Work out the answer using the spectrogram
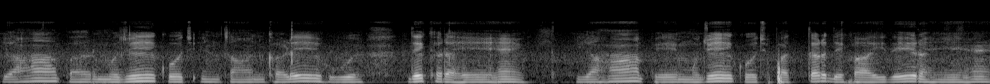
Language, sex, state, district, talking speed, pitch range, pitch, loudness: Hindi, male, Madhya Pradesh, Katni, 115 wpm, 110-135 Hz, 115 Hz, -25 LUFS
